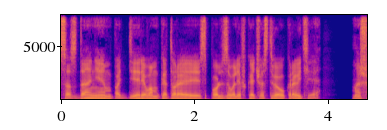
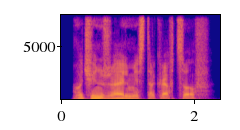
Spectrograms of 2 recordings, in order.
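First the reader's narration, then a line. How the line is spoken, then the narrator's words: Sighing. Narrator (Russian): вздохнул детектив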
